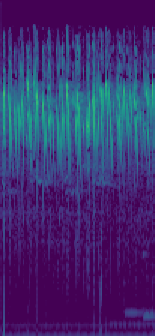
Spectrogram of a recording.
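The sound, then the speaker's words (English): A dense, continuous chatter of high-pitched twittering swift calls, rapid overlapping chirps with no pauses, steady in loudness throughout, with no voices. “That enables the swifts to exit chimneys and cavities in trees where they nest.”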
